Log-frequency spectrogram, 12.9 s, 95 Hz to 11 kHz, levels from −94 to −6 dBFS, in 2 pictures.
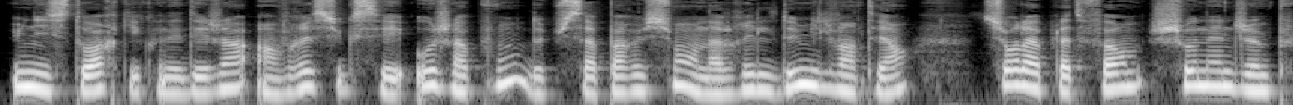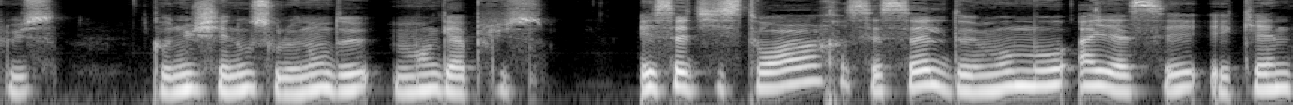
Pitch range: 170-205 Hz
